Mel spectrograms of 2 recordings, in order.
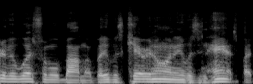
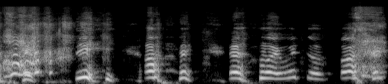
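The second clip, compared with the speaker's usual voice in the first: laughing disbelief; 13 semitones higher, much slower than usual. Real, not acted. Laughing while retelling reaction.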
